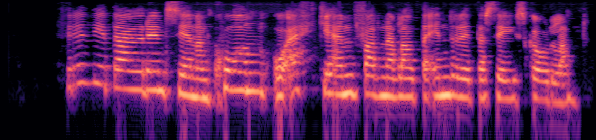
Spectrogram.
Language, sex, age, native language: Icelandic, female, 30-39, Icelandic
